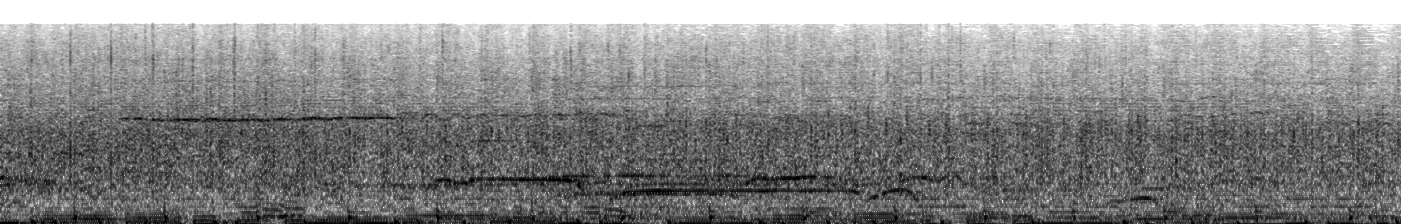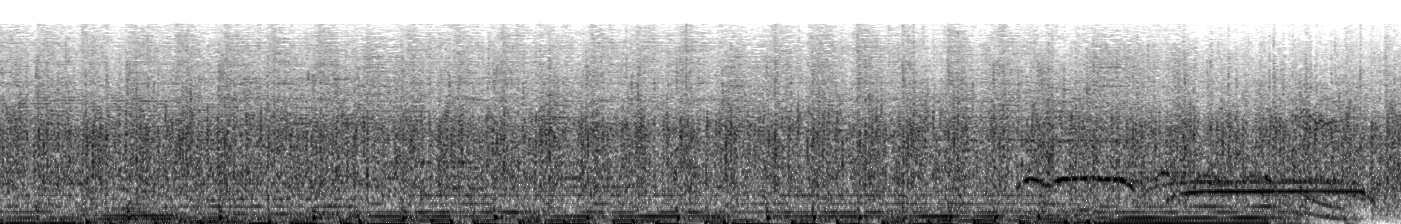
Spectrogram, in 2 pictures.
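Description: Studio audience applauding, with music that has a steady beat playing underneath.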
